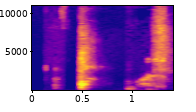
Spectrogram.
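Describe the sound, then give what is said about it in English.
A single sneeze bursts out sharply after a quick catch of breath, followed by a brief voiced trailing sound, fairly loud and clear against a quiet background. “Bless you.”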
